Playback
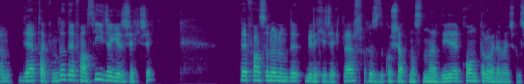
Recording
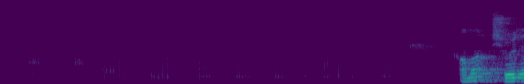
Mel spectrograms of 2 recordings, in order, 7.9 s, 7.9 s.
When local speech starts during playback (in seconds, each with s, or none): 6.9 s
